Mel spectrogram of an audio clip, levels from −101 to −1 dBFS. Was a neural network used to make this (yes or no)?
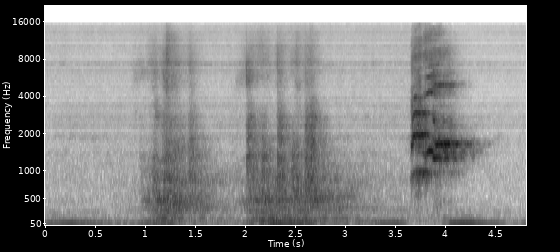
yes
